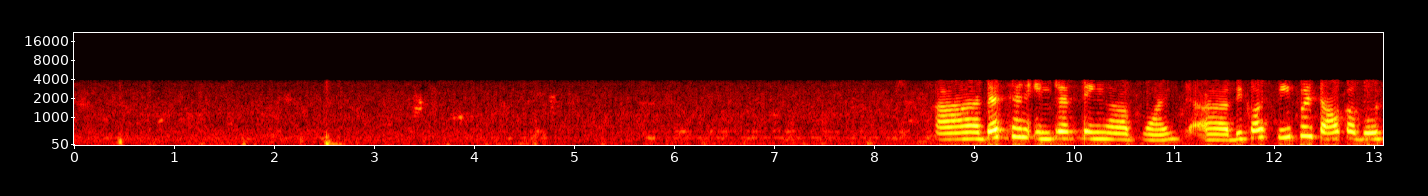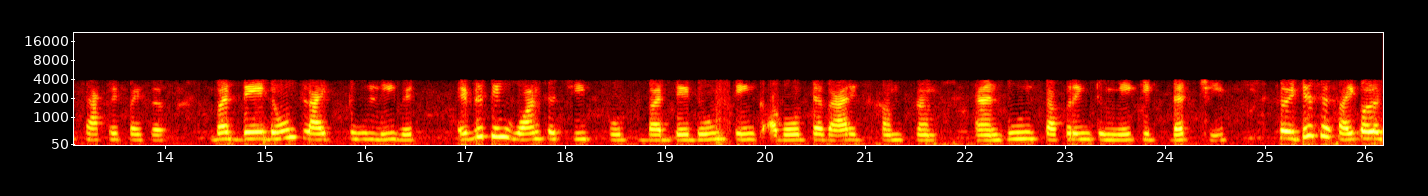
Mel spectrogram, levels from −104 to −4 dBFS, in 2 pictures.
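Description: The speech passes through a G.723.1 codec for its whole length. This low-rate telephony coder works in long frames and refreshes its voice model slowly, consistent with roughly 6.3 kbit/s. Everything above 3.8 kHz is gone, so voices sound muffled and hoarse, with heavily smeared consonants.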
